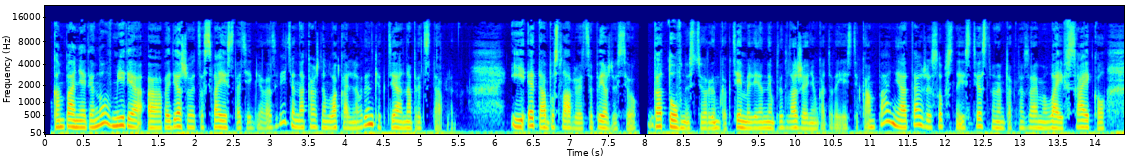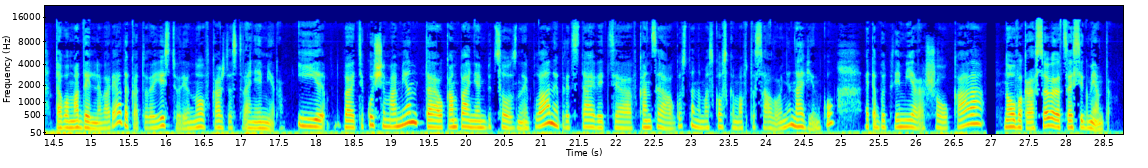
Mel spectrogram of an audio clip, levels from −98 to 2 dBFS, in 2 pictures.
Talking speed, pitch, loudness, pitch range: 150 wpm, 165 Hz, -30 LUFS, 150-180 Hz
